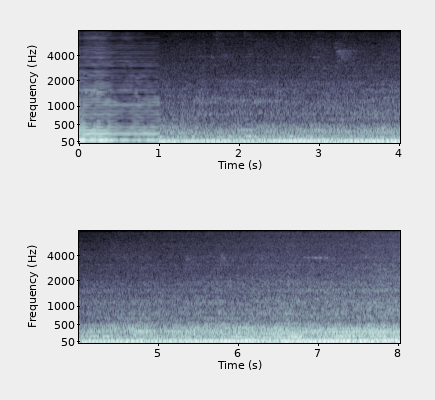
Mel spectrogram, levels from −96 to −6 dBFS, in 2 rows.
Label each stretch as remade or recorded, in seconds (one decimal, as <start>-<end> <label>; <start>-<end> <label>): 0.0-1.0 remade; 1.0-8.0 recorded

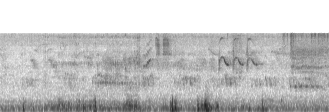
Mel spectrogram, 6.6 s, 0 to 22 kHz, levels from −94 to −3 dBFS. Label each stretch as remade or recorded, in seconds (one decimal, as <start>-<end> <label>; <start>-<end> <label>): 0.0-0.9 recorded; 0.9-2.8 remade; 2.8-6.6 recorded

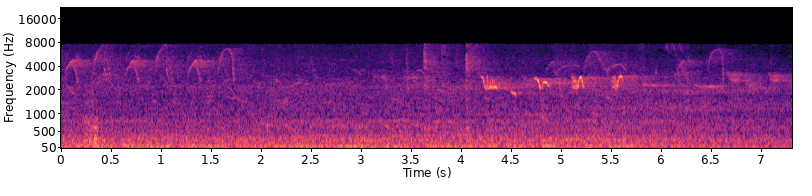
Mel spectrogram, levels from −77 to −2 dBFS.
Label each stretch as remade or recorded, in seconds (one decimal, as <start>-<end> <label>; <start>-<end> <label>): 0.0-7.3 recorded

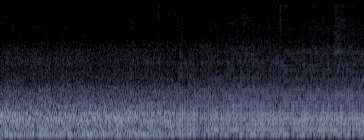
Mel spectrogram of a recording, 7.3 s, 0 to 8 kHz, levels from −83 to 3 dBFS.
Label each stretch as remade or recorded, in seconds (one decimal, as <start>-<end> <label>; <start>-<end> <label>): 0.0-3.5 recorded; 3.5-7.3 remade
